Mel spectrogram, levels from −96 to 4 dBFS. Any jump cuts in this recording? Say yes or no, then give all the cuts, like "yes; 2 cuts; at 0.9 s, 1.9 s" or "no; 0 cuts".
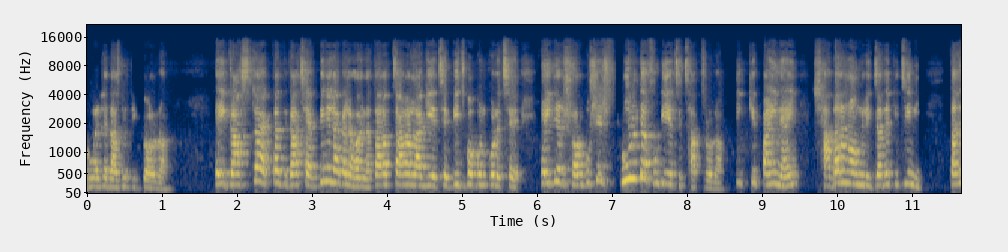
yes; 1 cut; at 8.8 s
